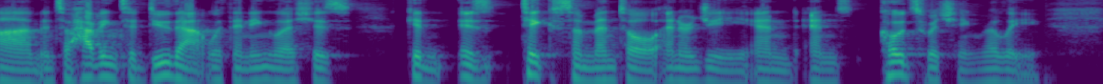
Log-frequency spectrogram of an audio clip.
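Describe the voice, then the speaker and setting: With an American accent, the speaker talks at a moderate pace with ordinary pitch variation. The recording is very clean with a silent background. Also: man, very deep, low pitch for a man. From San Diego, California (US West Coast), Filipino American community. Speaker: hip-hop dancer. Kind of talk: in-depth podcast interview. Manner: halting with frequent repetitions and fillers.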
